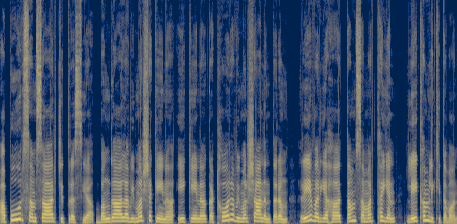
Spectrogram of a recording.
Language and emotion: Sanskrit, neutral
